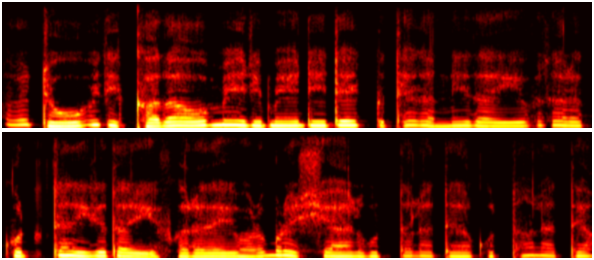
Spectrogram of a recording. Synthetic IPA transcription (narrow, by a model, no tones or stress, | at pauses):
ət̪eːd͡ʒoːbiːd̪ɪkʰːaːt̪aːoːmeːɾiːmeːɾiːt̪eːkɪt̪ʰːeːkənːiːt̪aːɾiːfʰsaːɾeːkʊt̪ẽːd̪iːkːt̪aːɾiːfʰkəɾad̪eːɡemeɽoːbəɽeːʃɛːlkʊt̪ãːlɛːt̪eaːkʊt̪ʰːãːlɛːt̪eːaː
